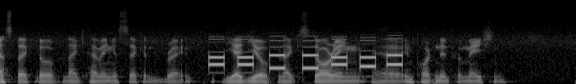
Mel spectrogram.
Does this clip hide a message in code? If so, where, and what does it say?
Yes: DTMF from 2.1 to 4.0 s, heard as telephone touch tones, dialled by hand, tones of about 160 ms, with speech in English. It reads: 006608#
